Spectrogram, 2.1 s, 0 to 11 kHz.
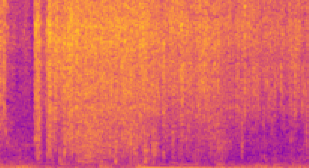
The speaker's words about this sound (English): Like in 2014, when Republican Representative Paul Ryan dumped water on Mitt Romney's head during the ALS Ice Bucket Challenge.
